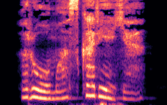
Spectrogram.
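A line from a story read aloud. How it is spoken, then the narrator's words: Urgent whisper. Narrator (Russian): Зашептала я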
